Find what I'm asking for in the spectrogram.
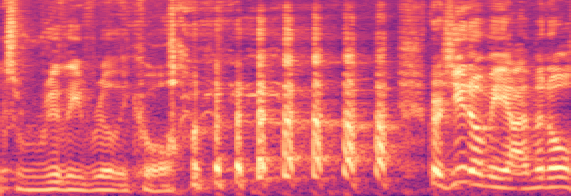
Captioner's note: man laughing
